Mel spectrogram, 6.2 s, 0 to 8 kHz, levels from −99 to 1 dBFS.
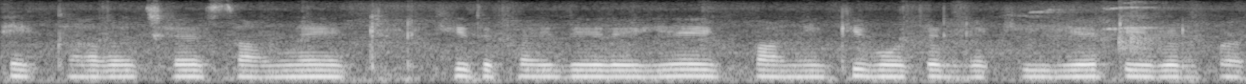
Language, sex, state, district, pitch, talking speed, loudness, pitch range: Hindi, female, Bihar, Madhepura, 185 Hz, 175 wpm, -16 LUFS, 180-185 Hz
